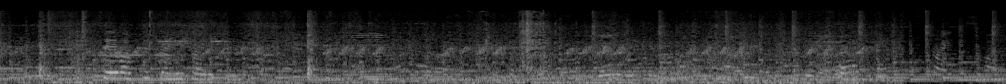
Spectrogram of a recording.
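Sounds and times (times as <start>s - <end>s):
indistinct voices talking: 0.8s - 10.0s.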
